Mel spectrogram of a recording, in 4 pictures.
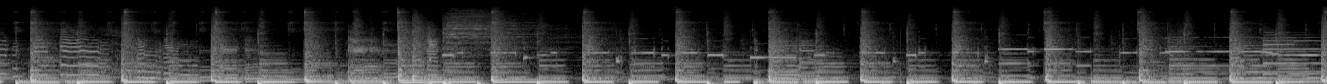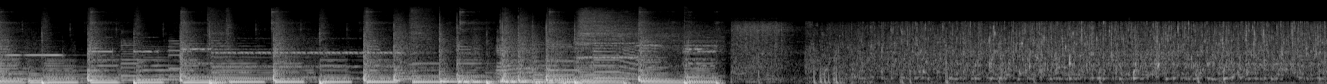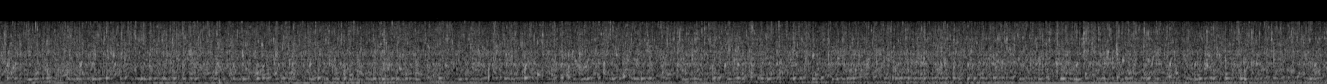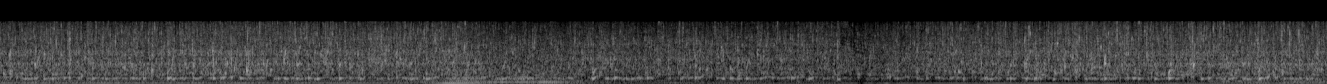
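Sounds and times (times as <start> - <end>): fountain water splashing: 19.2 - 53.0.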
